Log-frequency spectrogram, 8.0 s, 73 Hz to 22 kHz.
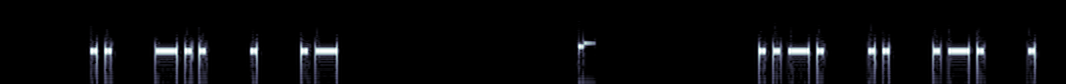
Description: Morse code, heard as a keyed tone, about 22 wpm, spaced as for 16 wpm, 690 Hz. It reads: IDEA FIRE
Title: 2x Character Spacing - Top 500 Words - 22wpm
